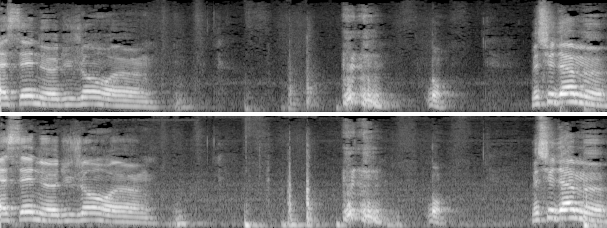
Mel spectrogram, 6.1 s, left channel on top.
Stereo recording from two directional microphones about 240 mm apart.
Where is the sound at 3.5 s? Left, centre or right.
Centre.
